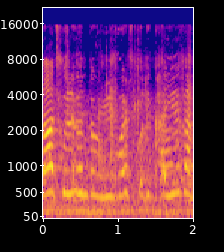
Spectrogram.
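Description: A young child's high-pitched voice calling out in several short, loud cries and babbling sounds.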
